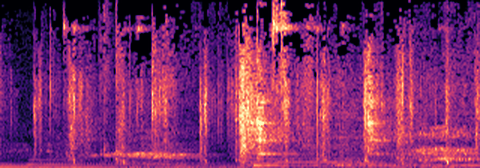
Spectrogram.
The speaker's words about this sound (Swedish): En av gårdens stoltheter är hästen Fiona. Hon är ett rödbrunt halvblod med vita helstrumpor och en vit bläs.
